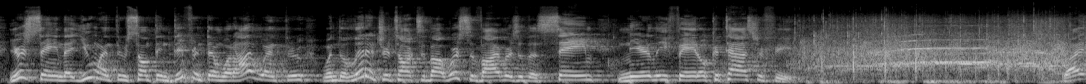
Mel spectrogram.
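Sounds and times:
speech: 0:00.1 - 0:08.3, 0:10.6 - 0:10.8
audience clapping: 0:07.8 - 0:10.8.

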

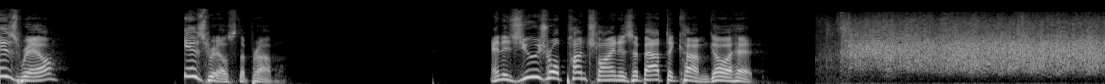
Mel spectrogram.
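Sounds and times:
speech: 0:00.1 - 0:00.6, 0:01.8 - 0:02.9, 0:04.9 - 0:07.6
audience cheering and applauding: 0:08.2 - 0:11.0.

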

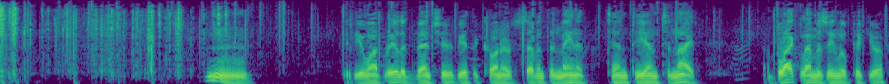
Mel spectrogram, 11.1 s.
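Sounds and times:
paper envelope crinkling and tearing as it is opened: 0:00.0 - 0:03.6
speech: 0:02.6 - 0:03.2, 0:04.4 - 0:08.8, 0:09.6 - 0:11.0.

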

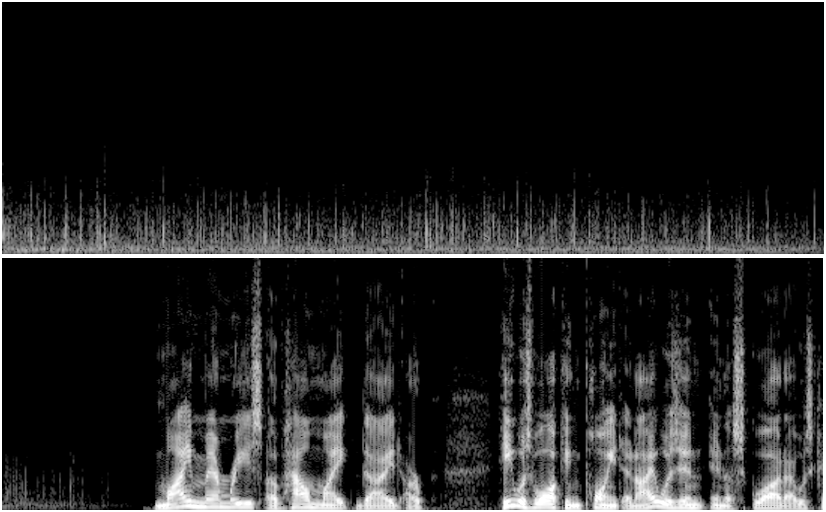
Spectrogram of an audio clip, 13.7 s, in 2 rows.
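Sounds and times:
rain falling at night: 0:00.0 - 0:07.8
speech: 0:08.1 - 0:13.6.

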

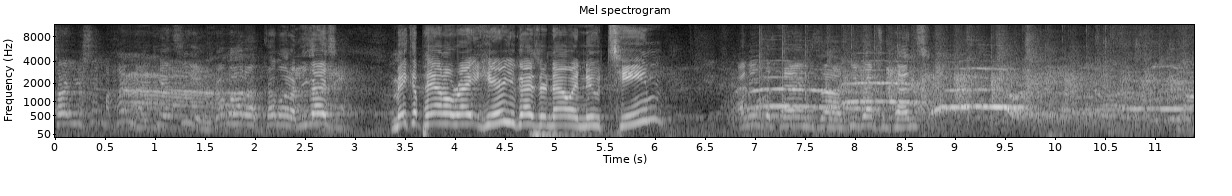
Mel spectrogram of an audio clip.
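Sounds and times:
speech: 0:00.0 - 0:06.2, 0:06.8 - 0:09.0
audience applause: 0:06.8 - 0:11.3.

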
